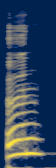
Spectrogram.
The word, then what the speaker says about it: 은: When used as a 받침 at the end, the 지읒 sound disappears and it just sounds like 은, similar to the N sound in English.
